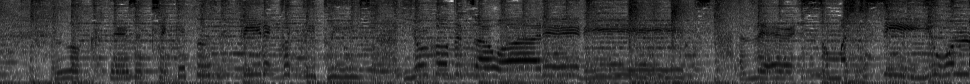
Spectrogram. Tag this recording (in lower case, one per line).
music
